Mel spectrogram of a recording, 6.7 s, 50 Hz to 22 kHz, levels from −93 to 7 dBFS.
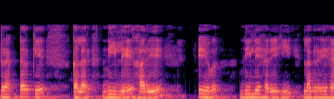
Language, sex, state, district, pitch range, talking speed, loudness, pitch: Hindi, male, Jharkhand, Deoghar, 125-140 Hz, 110 wpm, -18 LUFS, 135 Hz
